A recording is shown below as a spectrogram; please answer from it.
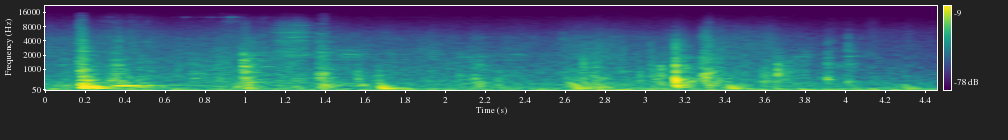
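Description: A few soft footsteps and light knocks in a small room, irregularly spaced, over a faint background hum.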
